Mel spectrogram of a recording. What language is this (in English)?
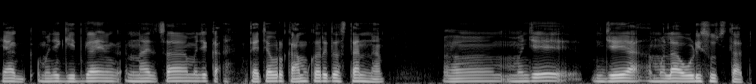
Marathi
